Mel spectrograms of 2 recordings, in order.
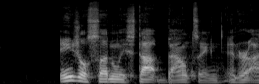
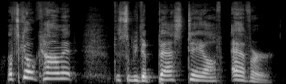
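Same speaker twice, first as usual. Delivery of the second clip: very high, loud thrilled cheer; shouting with glee; excited shout; 10 semitones higher, 7 dB louder than usual. A narrator's reading. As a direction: yank him along with joy. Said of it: "she shouted".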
